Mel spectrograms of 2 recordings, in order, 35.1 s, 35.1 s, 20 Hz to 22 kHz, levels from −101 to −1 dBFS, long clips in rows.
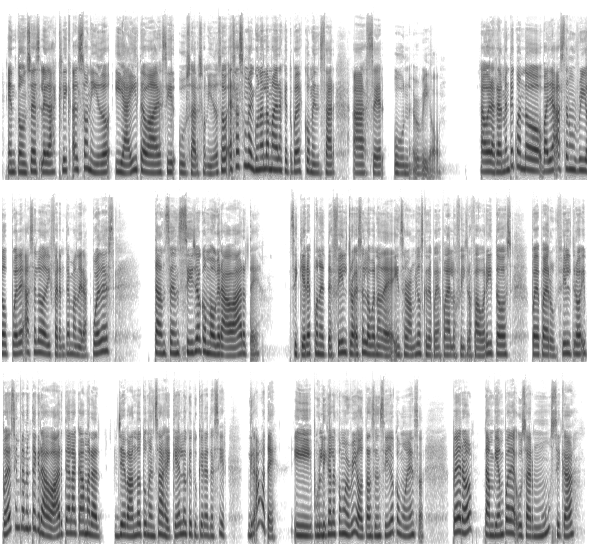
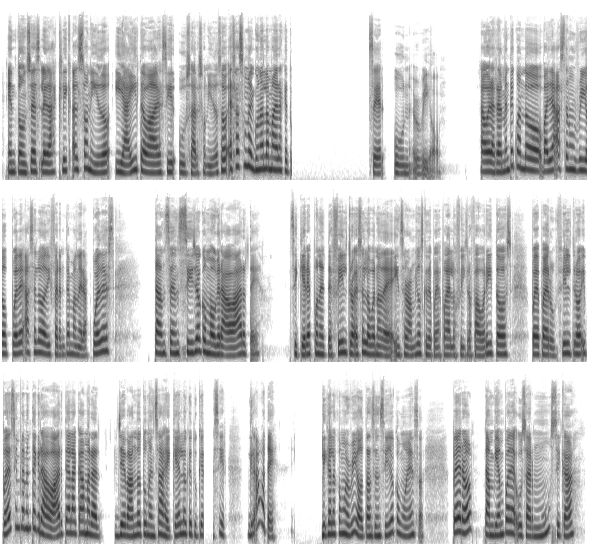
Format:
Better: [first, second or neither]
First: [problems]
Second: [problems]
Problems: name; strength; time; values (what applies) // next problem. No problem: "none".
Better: first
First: none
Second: audio cutting out; at 6 s for 1.5 s, at 27 s and at 29 s for 0.5 s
